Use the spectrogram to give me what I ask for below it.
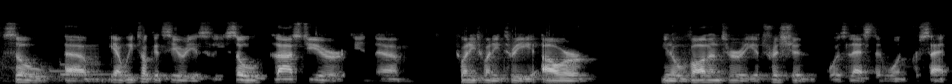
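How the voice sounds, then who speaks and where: A man's voice: low voice, steady tone, measured pace, sharp tone, muffled recording. A man speaking as a panel guest, firm and plain-spoken, with fillers. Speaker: panel guest, company leader. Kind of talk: webinar panel answer.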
